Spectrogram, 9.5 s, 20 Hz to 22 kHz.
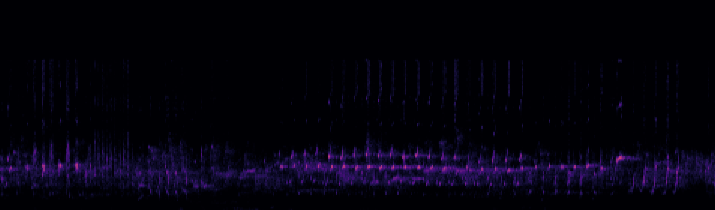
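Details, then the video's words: F1 hybrid goldfinch singing a lot: a quick, high, rolling twitter of chirps and trills that runs continuously, ending with a sharp accented note. "Belo canto do F1"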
